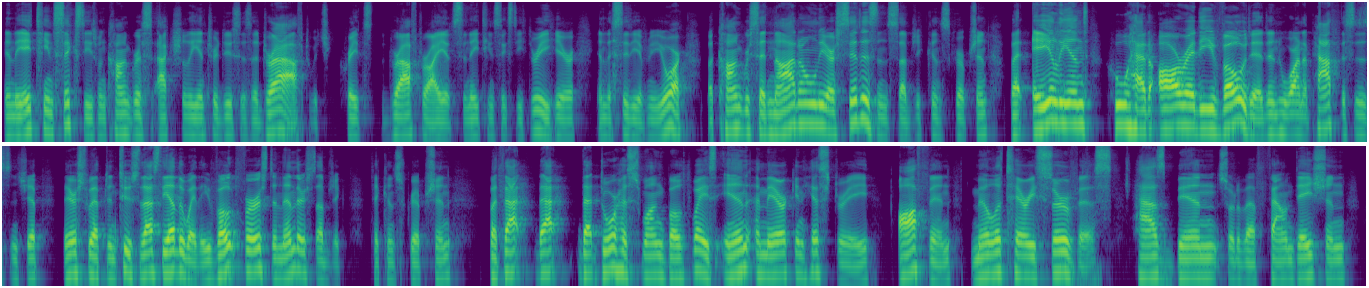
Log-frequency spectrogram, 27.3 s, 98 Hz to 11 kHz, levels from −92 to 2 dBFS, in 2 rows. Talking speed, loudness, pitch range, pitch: 190 wpm, -21 LUFS, 120-155 Hz, 135 Hz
